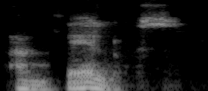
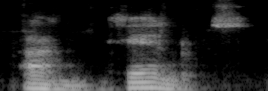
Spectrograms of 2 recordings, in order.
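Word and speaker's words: ἄγγελος: y por ejemplo ahí tenemos la palabra Ángel angelos si lo leemos literal Pudiera Decir arreglos pero no la primera zona como n así nasal Ángel angelos angelos sería la pronunciación para decir Ángeles o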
